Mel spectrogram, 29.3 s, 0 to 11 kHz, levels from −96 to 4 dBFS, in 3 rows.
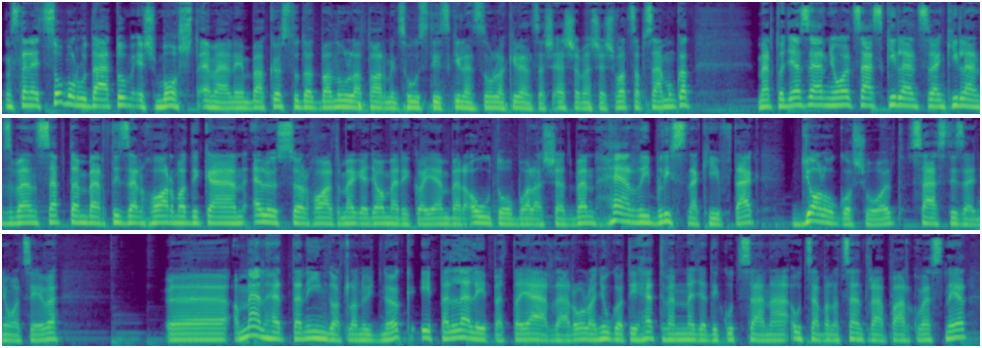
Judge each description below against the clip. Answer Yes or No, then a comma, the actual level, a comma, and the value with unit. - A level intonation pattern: No, average, 3.4 semitones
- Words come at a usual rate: No, slow, 100 wpm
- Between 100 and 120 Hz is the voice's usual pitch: No, low, 135 Hz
